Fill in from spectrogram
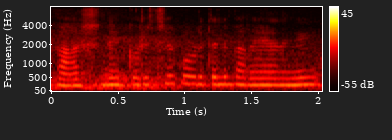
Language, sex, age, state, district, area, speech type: Malayalam, female, 18-30, Kerala, Idukki, rural, spontaneous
